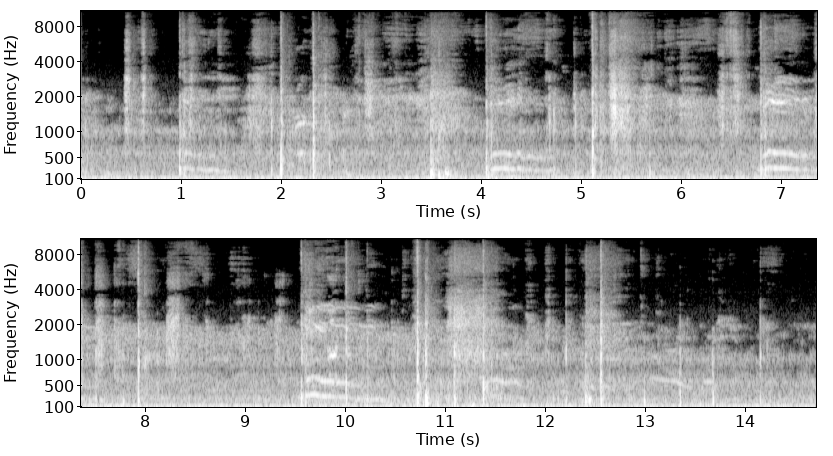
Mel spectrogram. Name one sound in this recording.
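A man grunts as he hits the ball.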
